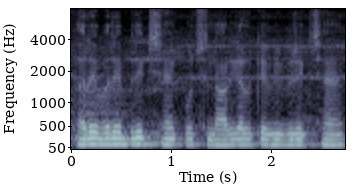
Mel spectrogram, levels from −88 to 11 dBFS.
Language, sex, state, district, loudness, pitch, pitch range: Hindi, male, Bihar, Purnia, -23 LUFS, 115 Hz, 110-120 Hz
